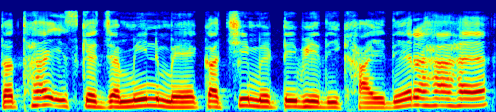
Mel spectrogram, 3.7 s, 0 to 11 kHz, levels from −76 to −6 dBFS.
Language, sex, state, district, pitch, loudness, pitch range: Hindi, male, Jharkhand, Ranchi, 170 Hz, -11 LUFS, 160-200 Hz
